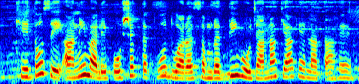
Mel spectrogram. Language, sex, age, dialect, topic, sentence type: Hindi, female, 36-40, Hindustani Malvi Khadi Boli, agriculture, question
